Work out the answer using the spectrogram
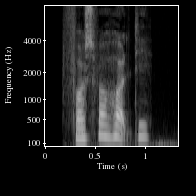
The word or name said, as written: fosforholdig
